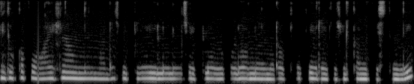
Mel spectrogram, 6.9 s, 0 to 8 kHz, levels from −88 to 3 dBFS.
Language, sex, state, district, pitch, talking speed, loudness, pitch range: Telugu, female, Andhra Pradesh, Chittoor, 195 Hz, 105 wpm, -34 LUFS, 185-200 Hz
